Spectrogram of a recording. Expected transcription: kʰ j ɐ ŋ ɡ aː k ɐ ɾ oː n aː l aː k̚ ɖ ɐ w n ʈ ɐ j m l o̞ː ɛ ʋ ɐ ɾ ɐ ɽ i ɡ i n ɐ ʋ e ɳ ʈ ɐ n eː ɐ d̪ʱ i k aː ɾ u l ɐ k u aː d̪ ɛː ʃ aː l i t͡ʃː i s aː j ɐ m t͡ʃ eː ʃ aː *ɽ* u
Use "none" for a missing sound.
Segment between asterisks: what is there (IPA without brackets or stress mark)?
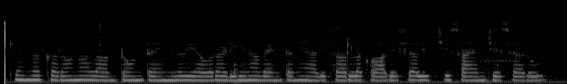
ɾ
